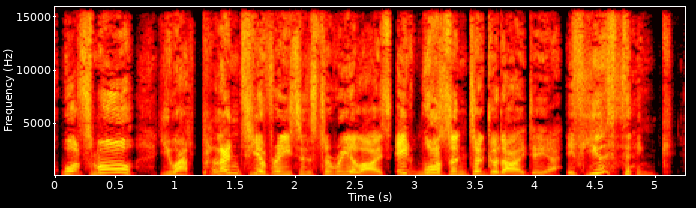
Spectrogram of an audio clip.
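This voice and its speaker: An actor playing a haughty, hot-tempered young medieval nobleman in a video game, with a husky, rough-edged voice and an imperious, sardonic delivery. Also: sits high, big pitch swings, normal speed, no room sound, clean studio sound, heavily acted. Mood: outraged. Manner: imperious, sardonic, swings between sneering and shouting. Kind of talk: dramatic video game voice acting.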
